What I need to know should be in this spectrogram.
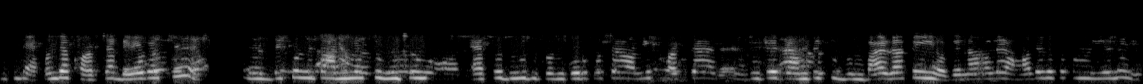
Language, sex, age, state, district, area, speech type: Bengali, female, 45-60, West Bengal, Birbhum, urban, conversation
